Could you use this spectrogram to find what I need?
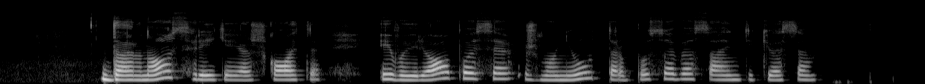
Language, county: Lithuanian, Klaipėda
